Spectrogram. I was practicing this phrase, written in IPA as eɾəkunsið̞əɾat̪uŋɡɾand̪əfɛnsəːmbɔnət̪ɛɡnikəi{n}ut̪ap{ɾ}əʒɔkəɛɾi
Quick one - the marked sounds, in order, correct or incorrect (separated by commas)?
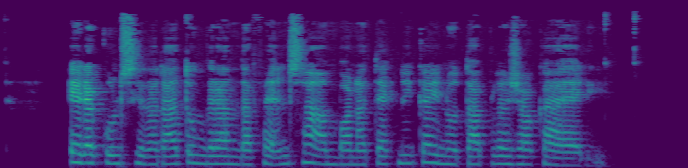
correct, incorrect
